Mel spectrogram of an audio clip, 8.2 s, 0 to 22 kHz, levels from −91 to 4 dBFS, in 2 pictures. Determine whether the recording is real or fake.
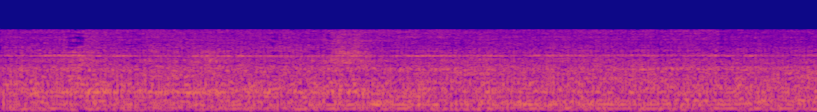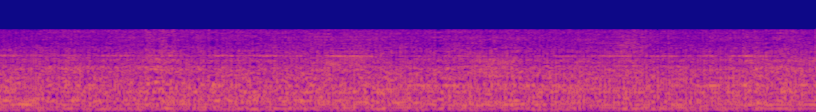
fake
